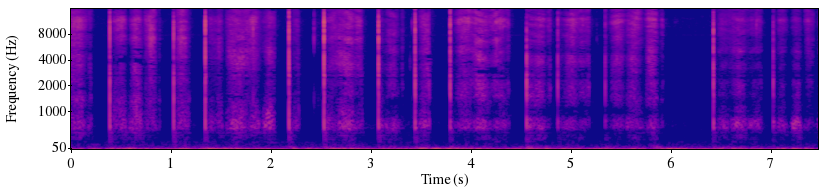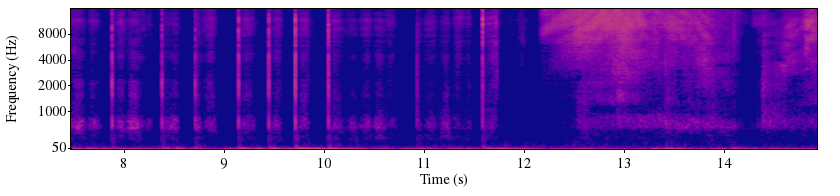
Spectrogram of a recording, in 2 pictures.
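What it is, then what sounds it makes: Hardcover book cover being scratched. A long fingernail traces and scratches along the printed paper-laminated board cover near the top edge of a large, closed hardcover book lying flat and solid on carpet. The result is a dry, papery rasp made of short, uneven scratching strokes broken by brief gaps, with a steady low rumble underneath. Near the end, the scratching turns into a brighter, hissier sweep.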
